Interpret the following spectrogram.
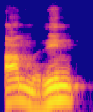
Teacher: یہاں میم ساکن ہے، اس کو بلا غنہ پڑھیں گے یعنی اس میں غنہ نہیں کریں گے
